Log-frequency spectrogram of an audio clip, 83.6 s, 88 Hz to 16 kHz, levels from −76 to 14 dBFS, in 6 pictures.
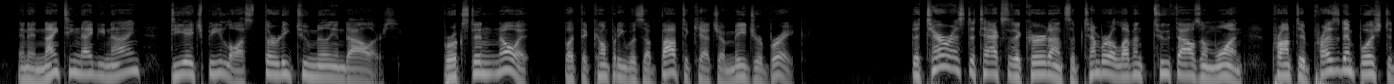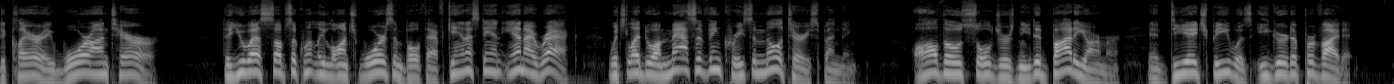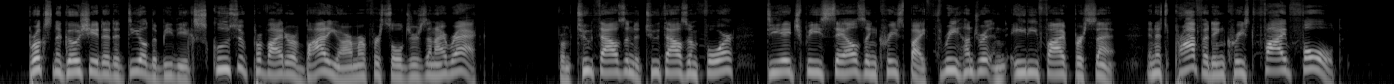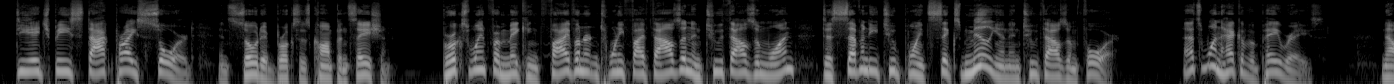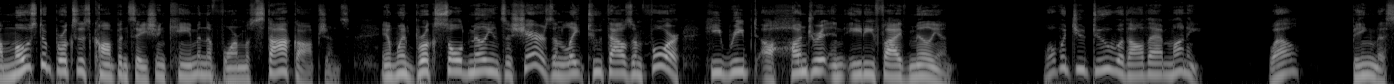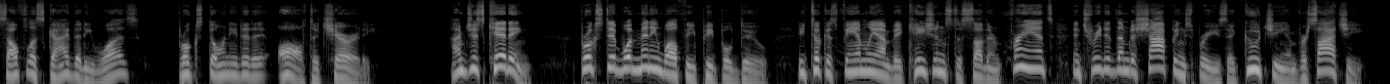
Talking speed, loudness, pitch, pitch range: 150 wpm, -27 LUFS, 165 Hz, 140-190 Hz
